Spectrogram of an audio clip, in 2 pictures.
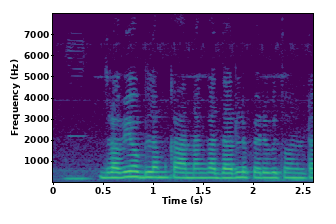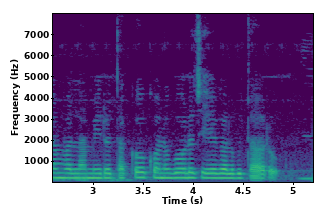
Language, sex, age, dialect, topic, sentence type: Telugu, male, 18-24, Southern, banking, statement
